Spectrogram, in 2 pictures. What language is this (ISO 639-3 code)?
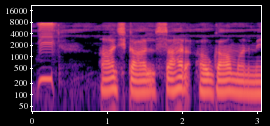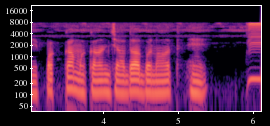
hne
